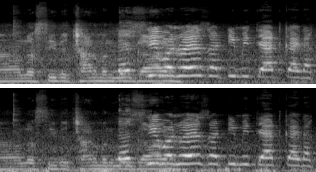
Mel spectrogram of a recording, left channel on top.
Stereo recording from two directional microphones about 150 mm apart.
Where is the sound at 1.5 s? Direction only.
55° right (ahead or behind); by 3.2 s 90° right.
